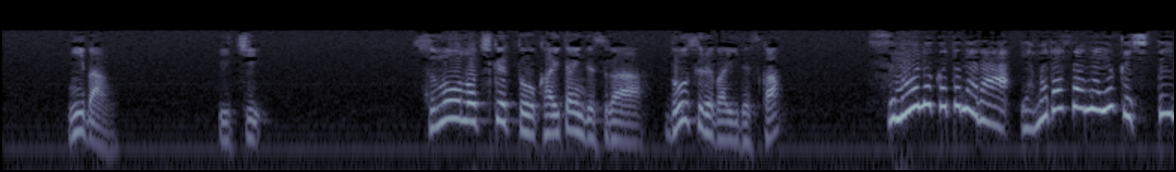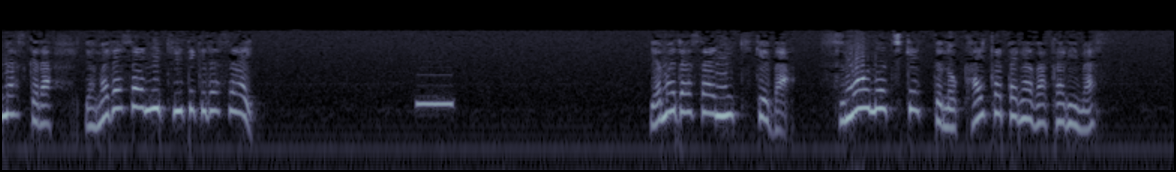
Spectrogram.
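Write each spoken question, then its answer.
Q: 山田さんに聞けば相撲のチケットの買い方がわかります。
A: 正しい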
